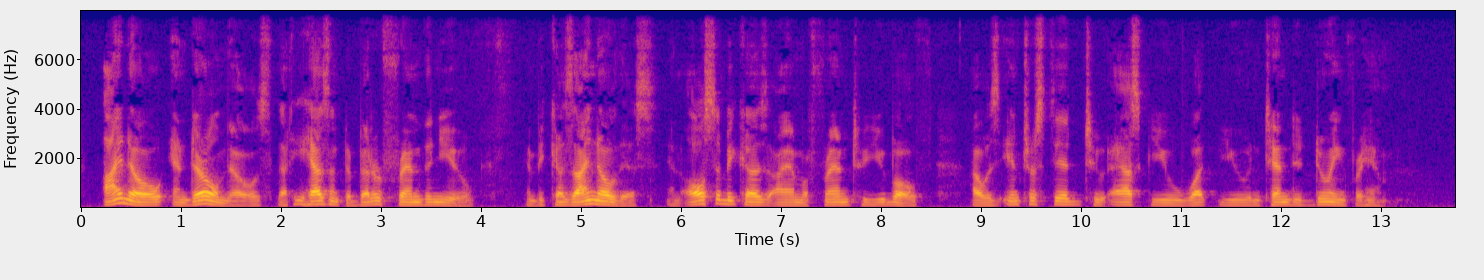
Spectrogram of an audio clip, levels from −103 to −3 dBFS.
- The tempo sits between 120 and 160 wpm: No, average, 175 wpm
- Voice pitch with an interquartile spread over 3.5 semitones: No, average, 3.1 semitones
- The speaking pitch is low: Yes, low, 110 Hz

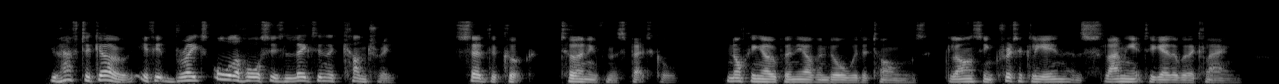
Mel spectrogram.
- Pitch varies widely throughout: Yes, wide, 5.9 semitones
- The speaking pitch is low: Yes, low, 125 Hz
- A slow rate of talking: No, average, 185 wpm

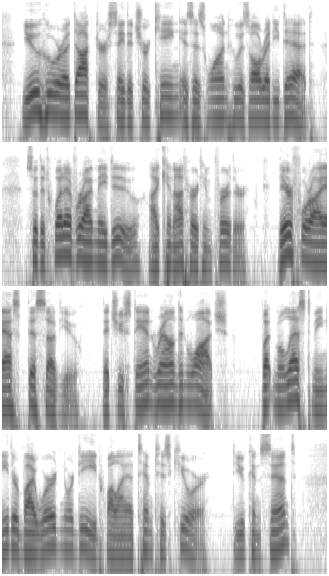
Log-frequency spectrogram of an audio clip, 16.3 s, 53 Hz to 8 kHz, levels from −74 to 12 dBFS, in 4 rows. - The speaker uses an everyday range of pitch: Yes, average, 3.1 semitones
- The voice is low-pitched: Yes, low, 125 Hz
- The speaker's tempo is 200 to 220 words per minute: Yes, fast, 205 wpm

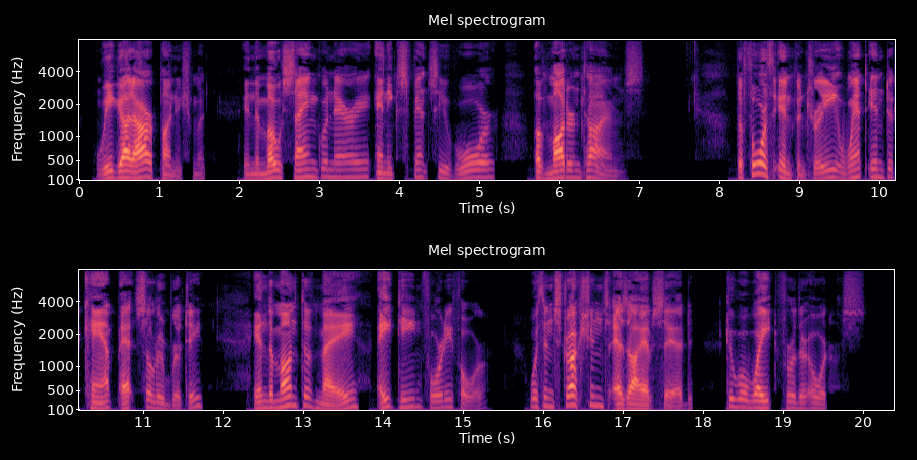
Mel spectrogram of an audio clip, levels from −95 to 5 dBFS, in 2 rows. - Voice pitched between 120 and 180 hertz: Yes, medium, 140 Hz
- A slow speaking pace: Yes, slow, 110 wpm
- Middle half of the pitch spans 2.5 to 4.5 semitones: No, average, 5.0 semitones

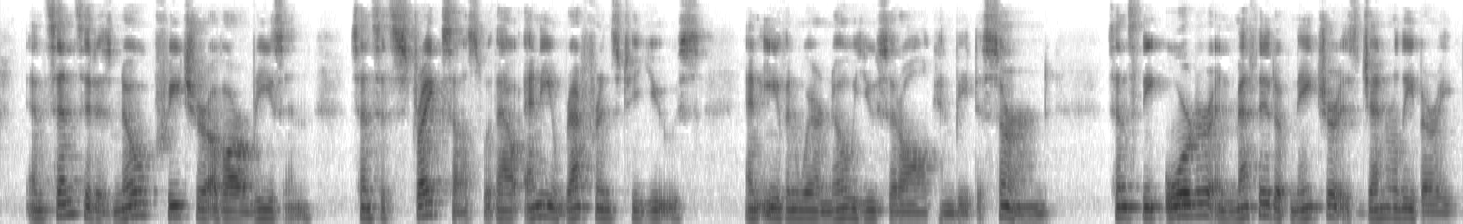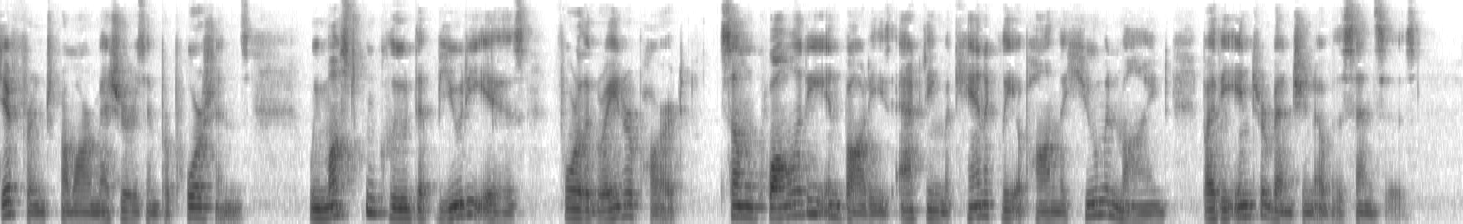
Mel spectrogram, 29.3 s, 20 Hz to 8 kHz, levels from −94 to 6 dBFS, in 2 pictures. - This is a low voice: Yes, low, 115 Hz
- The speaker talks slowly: No, average, 145 wpm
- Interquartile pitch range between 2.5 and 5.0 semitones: No, wide, 5.4 semitones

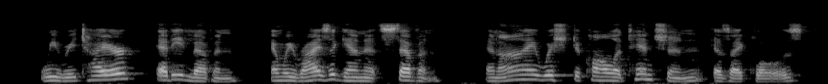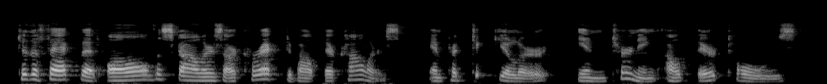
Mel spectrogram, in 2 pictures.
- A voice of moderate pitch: Yes, medium, 180 Hz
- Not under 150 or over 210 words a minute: No, average, 140 wpm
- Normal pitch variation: No, wide, 5.8 semitones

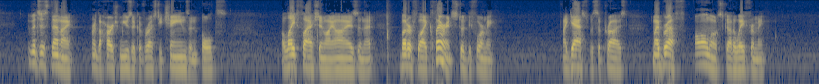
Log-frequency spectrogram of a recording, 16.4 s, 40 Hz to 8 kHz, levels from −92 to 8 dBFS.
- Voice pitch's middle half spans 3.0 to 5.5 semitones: Yes, average, 3.3 semitones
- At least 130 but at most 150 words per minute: Yes, slow, 135 wpm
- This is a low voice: Yes, low, 105 Hz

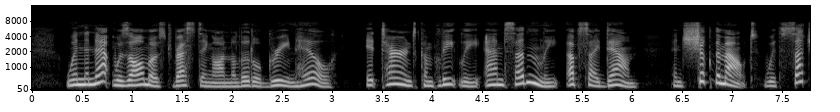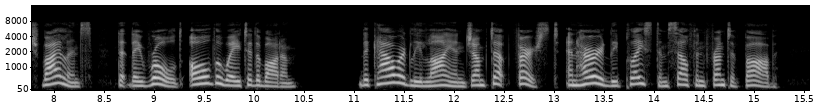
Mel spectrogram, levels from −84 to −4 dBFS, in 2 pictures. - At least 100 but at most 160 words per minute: No, average, 195 wpm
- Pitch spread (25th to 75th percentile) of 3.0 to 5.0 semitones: No, wide, 5.6 semitones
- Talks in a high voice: Yes, high, 215 Hz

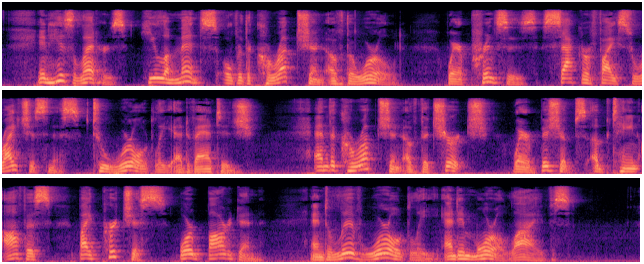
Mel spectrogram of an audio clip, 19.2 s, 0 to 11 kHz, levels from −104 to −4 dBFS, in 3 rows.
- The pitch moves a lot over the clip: Yes, wide, 7.3 semitones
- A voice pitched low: Yes, low, 130 Hz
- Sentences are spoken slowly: Yes, slow, 120 wpm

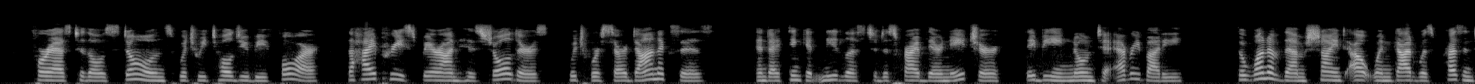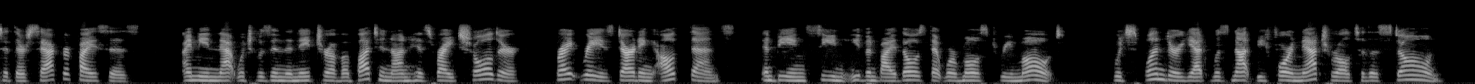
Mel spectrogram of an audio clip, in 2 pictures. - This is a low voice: No, medium, 180 Hz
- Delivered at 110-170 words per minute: No, average, 180 wpm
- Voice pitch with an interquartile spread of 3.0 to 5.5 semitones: No, narrow, 2.4 semitones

